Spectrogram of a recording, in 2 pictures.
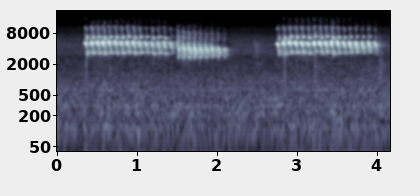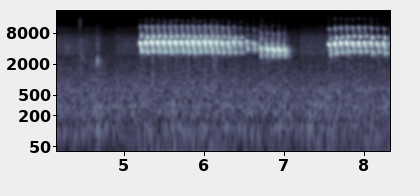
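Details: Asian pied starling producing laughter-like song: four bouts of quick high pulsed chattering, some ending in a lower rattling tail, with brief quiet gaps between them.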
